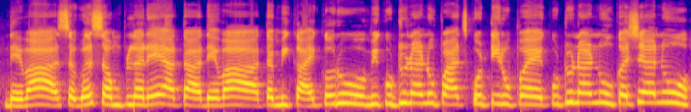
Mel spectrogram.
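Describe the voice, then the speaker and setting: A desperate, hot-headed young husband, drowning in debt, who lurches between threats and wailing, as a woman narrator voices him in a high register. The delivery is a dramatized serial recap. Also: steady tone, moderate pace, close to an everyday voice. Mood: despairing. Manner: shouting threats, then wailing.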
